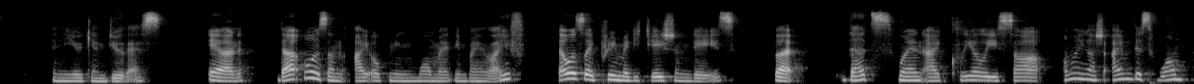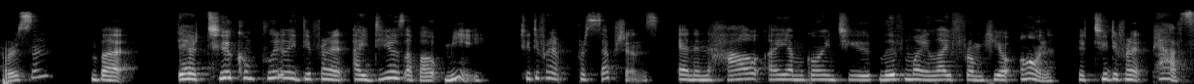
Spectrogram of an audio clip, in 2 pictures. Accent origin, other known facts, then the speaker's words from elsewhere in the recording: Japan; moved away; My childhood was very protected growing up in Japan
